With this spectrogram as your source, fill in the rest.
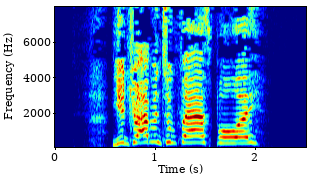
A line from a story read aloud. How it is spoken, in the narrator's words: Farrah screamed at the top of her lungs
